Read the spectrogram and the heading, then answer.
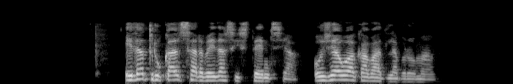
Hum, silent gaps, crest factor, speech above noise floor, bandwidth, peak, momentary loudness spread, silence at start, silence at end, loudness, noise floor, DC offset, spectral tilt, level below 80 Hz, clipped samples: none; none; 18 dB; over 73 dB; 8 kHz; -2 dBFS; 12 LU; 1.25 s; 0.8 s; -17 LUFS; under -90 dBFS; under 0.1%; -3.5 dB/octave; -60 dBFS; under 0.1%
